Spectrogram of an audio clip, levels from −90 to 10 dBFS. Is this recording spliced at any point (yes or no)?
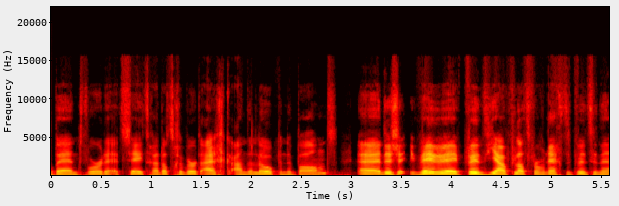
yes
